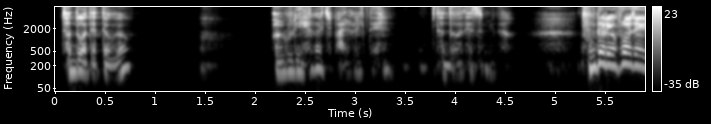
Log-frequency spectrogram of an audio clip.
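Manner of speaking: ordinary talk, nothing marked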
